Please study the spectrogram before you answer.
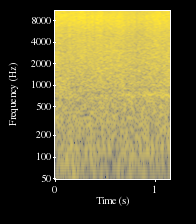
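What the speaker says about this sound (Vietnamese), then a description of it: "Chiếc ghe lưới xù này các bạn ơi, chiếc ghe lưới xù 23m này" A 23 m Vietnamese fishing net boat from La Gi heads back to the harbor mouth at sea. Steady broadband rush of waves and wind fills the whole clip at an even level, with no clear engine note above it.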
